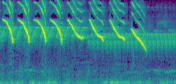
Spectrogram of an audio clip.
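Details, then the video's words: Red Belgian canary in intense, deep training song: eight sharp whistled notes dropping steeply in pitch, evenly spaced, trailing off into a soft buzzing tail. "Canário belga vermelho canta muito gargata profunda e intensa para treinar"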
